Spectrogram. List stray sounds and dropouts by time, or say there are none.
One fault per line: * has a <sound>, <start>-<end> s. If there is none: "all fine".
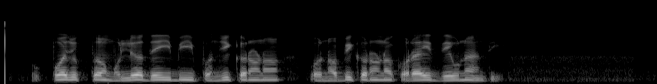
all fine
